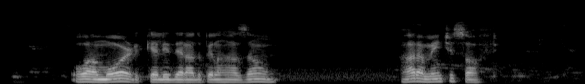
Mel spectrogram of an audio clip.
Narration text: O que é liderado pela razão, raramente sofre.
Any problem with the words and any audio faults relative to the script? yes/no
yes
